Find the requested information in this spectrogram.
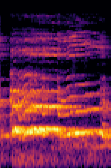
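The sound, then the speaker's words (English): A young rooster crows once in the main hen house, giving a single bright, sustained, strongly harmonic call that lasts about a second and a half. “One of our little roosters are crowing away.”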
